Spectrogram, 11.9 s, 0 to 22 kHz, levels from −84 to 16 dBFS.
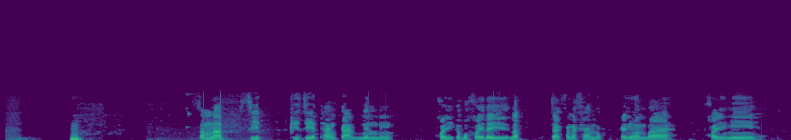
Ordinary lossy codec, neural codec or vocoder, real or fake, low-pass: none; none; real; none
